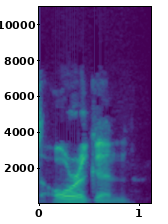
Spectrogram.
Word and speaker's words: Oregon: And Brent, now, Oregon? That's Oregon. It's whatever. A short O, not a long O.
